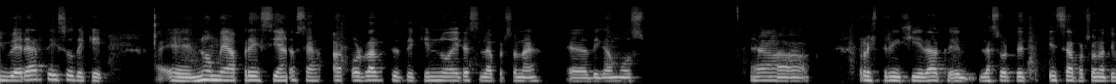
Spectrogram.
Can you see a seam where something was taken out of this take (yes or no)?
yes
